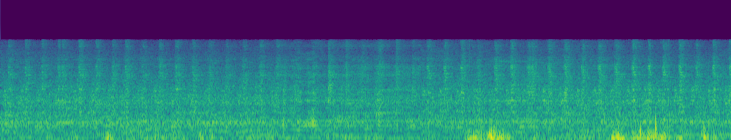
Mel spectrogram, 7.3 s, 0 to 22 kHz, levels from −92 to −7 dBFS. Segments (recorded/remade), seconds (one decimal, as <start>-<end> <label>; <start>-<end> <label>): 0.0-2.8 recorded; 2.8-4.2 remade; 4.2-7.3 recorded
